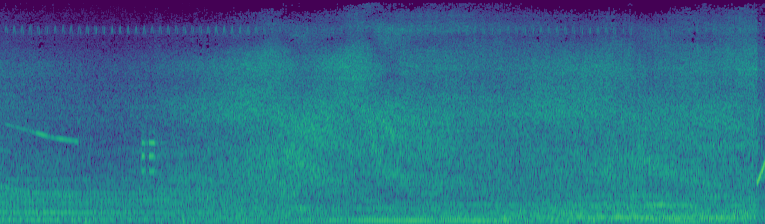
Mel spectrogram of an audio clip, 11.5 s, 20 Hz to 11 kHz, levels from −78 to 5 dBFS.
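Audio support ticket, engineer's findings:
Nothing stood out on listening; no findings to log against this clip.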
